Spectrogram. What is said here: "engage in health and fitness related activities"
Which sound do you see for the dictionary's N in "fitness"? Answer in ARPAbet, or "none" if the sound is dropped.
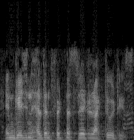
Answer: N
